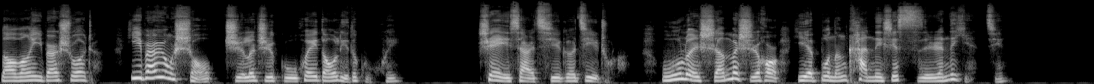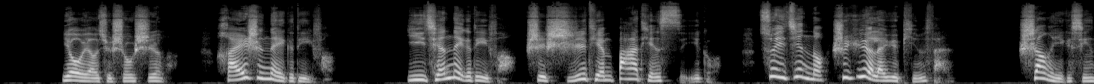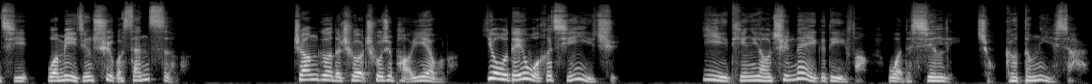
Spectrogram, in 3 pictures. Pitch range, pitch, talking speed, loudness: 155-210 Hz, 180 Hz, 230 characters per minute, -15 LUFS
